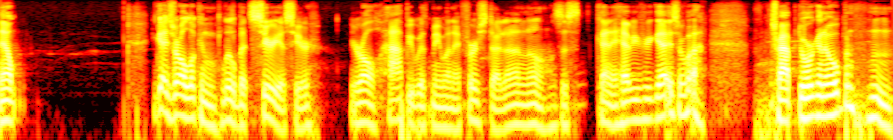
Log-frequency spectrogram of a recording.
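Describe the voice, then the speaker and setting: With a Canadian accent, a man at a medium pitch races at a very fast pace in an animated tone with lively intonation and long, frequent pauses, over a quiet background. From Ontario, Canada. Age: 40s. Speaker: creation ministry speaker. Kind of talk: church talk. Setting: church with audience.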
